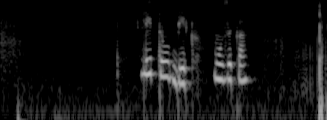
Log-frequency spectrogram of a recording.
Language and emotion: Russian, neutral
